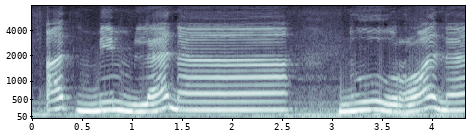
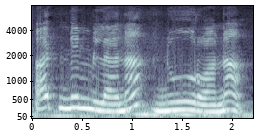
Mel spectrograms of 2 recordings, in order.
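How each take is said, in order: First: The long vowels are drawn out fully. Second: The long 'a' vowel is cut short. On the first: The speaker calls it right. "वाव मद्दा भी अदा करना है" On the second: The speaker calls it wrong. "बाज़ लोग पढ़ते हैं"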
